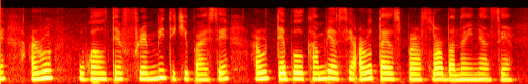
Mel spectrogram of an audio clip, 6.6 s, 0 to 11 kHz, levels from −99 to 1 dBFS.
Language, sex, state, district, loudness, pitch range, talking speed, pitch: Nagamese, female, Nagaland, Kohima, -15 LUFS, 210-235 Hz, 165 wpm, 225 Hz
